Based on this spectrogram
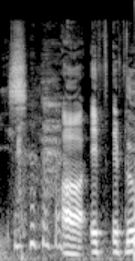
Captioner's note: laughing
